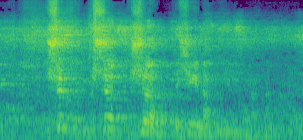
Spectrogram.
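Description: A man speaks loudly into a microphone in a large echoing room.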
